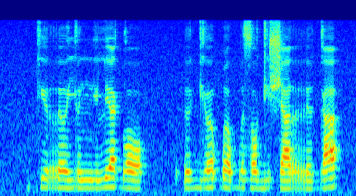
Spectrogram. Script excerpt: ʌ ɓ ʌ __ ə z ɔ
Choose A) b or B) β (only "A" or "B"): A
